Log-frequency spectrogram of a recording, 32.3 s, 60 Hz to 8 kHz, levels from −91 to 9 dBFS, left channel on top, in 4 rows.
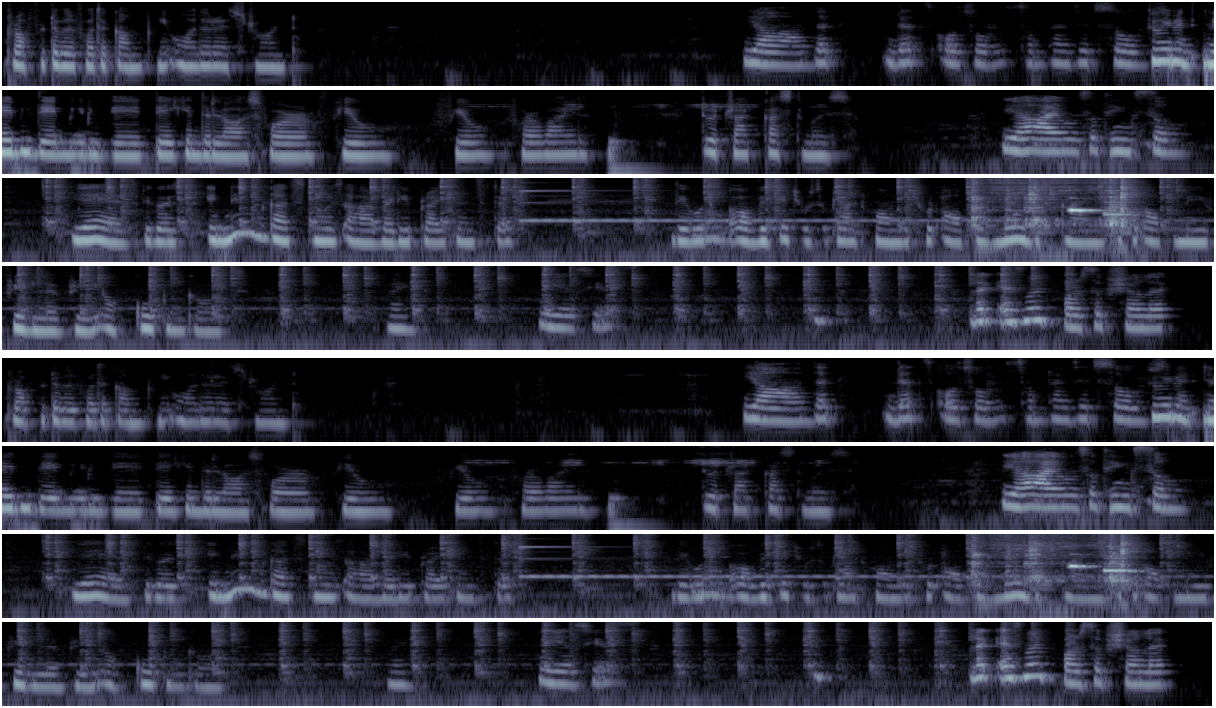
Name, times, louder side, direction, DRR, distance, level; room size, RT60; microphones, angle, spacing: voice 1, 0.0-2.0 7.6-10.7 11.1-12.2 12.7-13.7 16.6-19.6 20.6-25.7 26.8-27.0, left 5 dB, 60° left, 0.4 m, -38 dB
voice 2, 4.9-5.5 5.9-8.1 11.8-11.9 12.7-12.9 14.7-16.0 20.8-21.0 27.8-28.3 29.6-29.8 30.7-32.0, right 1 dB, 60° right, 0.8 m, -38 dB
sound 1, 16.2-31.4, left 3 dB, 10° left, 1.8 m, -34 dB
sound 2, 19.6-27.0, right 1 dB, 35° right, 1.0 m, -51 dB
3.7 x 2.4 x 2.4 m
head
